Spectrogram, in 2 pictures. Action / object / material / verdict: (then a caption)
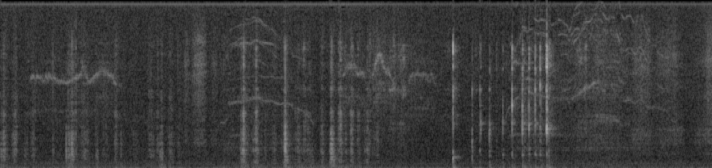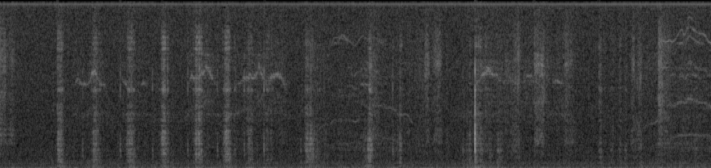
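scrape / metal pen nib on paper / paper / none. A dip pen with a metal nib moves in short strokes across a large flat white paper sheet bearing an ink landscape drawing, lying on a desk. The clip is quiet and scratchy, with soft rubbing and a series of brief, sharper scrapes and ticks over a low steady hum.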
